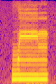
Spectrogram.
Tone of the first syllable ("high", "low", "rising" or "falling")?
high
